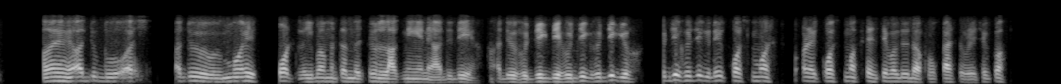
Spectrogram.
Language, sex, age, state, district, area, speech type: Manipuri, male, 30-45, Manipur, Ukhrul, rural, conversation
